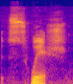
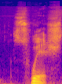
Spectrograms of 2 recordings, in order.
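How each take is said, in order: First: The name begins with an 'sw' sound. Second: The same.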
